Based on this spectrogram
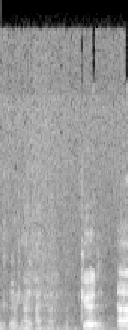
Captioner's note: laughter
